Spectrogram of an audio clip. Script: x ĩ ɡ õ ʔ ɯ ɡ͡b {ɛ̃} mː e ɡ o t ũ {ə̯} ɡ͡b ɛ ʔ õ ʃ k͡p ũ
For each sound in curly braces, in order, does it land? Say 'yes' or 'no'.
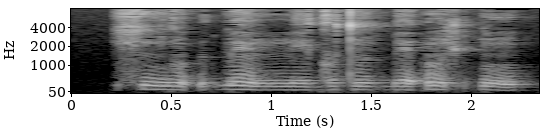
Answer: yes, yes

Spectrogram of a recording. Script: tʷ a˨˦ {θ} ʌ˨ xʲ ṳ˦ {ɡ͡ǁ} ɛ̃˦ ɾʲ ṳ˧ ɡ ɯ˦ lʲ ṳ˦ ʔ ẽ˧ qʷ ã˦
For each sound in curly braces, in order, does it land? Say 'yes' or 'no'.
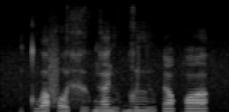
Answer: no, no

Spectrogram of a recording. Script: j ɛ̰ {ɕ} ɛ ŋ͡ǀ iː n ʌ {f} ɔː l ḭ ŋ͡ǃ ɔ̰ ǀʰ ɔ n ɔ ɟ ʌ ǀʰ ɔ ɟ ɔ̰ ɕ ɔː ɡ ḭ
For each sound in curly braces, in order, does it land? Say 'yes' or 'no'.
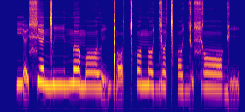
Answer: yes, no

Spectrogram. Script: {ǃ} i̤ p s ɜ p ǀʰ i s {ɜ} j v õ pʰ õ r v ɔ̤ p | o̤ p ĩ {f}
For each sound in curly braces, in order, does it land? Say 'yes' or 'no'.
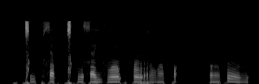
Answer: no, yes, no

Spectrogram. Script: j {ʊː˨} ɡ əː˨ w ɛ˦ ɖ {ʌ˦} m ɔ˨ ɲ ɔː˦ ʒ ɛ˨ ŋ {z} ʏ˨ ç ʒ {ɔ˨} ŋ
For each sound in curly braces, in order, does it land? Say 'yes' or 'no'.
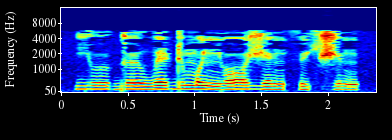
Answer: yes, no, no, no

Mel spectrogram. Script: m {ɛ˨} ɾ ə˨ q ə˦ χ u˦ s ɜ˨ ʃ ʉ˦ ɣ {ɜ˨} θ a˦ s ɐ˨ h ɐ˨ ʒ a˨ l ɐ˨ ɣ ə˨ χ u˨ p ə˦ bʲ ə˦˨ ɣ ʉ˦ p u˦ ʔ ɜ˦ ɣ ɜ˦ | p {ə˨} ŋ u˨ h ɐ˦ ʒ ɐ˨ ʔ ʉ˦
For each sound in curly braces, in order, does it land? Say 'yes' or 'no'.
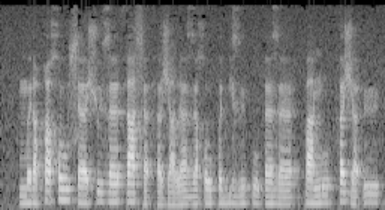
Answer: no, no, no

